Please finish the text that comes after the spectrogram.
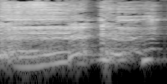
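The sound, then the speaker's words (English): A raspy cough: a rough voiced hack followed by two short, harsh bursts, heard alone with no talking. “Robitussin's powerful dual action formula relieves even the toughest coughs wet, dry and hacking.”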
